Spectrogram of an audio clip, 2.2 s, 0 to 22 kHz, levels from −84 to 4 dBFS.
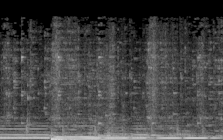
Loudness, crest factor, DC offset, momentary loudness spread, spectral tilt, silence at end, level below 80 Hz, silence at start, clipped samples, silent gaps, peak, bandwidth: -21 LUFS; 18 dB; under 0.1%; 4 LU; -6 dB/octave; 0 s; -28 dBFS; 0 s; under 0.1%; none; -2 dBFS; 19.5 kHz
